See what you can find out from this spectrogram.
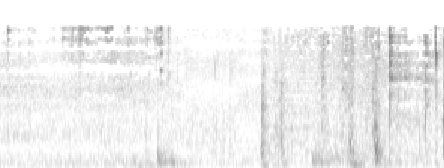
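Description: Car keys jingle and click as they're pulled from the ignition of a car parked in front of the Hollywood bar, a few short metallic rattles spread over a couple of seconds in an otherwise quiet space.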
